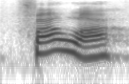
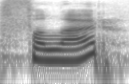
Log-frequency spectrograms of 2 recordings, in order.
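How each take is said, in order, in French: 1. Le son r final est supprimé. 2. Le son r final est prononcé. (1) "on dit fala, et on élimine le r" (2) "on ne dit pas falar"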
